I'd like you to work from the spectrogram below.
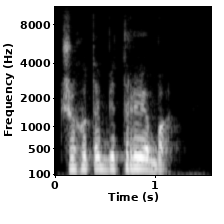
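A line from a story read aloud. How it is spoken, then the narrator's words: Sudden cry. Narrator (Belarusian): ускрыкнуў маміда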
